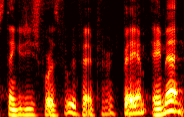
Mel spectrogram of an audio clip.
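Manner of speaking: quick, rote delivery. Showing a mealtime prayer said a hundred times, rattled off fast. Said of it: "you can say it pretty fast".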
